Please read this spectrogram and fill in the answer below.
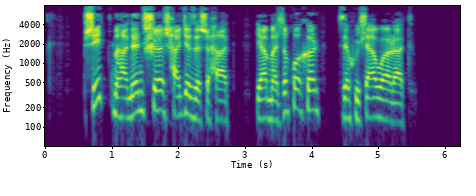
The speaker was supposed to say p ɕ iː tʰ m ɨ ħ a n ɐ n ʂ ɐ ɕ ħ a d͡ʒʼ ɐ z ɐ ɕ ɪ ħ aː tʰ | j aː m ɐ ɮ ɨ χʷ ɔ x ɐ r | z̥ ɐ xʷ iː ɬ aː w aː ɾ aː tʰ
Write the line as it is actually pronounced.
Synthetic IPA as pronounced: p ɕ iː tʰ m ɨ ħ a n ɐ n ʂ ɐ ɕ ħ a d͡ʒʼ ɐ z ɐ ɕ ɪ ħ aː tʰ | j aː m ɐ ɮ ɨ χʷ ɔ x ɐ r | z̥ ɐ xʷ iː ɬ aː w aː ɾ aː tʰ

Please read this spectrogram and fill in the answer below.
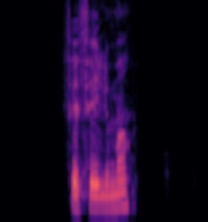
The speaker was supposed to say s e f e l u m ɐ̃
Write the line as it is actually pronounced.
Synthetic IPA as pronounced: f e f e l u m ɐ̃

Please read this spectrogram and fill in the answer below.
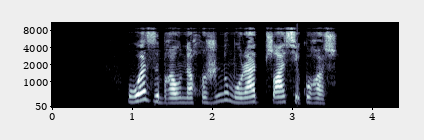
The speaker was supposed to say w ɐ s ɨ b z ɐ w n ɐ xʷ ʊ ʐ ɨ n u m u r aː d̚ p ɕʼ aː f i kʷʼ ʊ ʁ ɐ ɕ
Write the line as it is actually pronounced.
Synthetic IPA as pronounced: w ɐ z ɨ b ʁ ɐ w n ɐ χʷ ʊ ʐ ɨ n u m u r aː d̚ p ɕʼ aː s i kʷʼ ʊ ʁ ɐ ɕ

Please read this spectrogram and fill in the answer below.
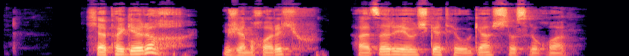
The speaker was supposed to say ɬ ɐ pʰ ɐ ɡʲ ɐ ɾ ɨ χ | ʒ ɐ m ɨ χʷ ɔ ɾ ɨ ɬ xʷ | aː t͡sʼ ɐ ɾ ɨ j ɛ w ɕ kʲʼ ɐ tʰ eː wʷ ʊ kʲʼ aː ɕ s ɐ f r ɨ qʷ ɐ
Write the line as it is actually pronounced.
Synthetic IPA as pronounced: ɬ ɐ pʰ ɐ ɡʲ ɐ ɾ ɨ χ | ʒ ɐ m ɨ χʷ ɔ ɾ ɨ ɬ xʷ | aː t͡sʼ ɐ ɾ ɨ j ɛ w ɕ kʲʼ ɐ tʰ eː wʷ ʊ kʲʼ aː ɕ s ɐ s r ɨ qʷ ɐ

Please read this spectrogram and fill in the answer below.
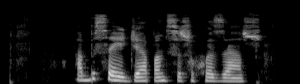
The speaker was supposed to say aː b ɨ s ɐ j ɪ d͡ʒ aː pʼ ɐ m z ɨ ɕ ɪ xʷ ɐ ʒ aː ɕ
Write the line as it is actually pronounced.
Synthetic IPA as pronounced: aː b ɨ s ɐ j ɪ d͡ʒ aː pʼ ɐ m s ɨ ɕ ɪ xʷ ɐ z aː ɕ

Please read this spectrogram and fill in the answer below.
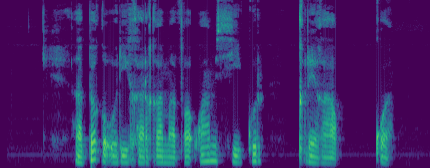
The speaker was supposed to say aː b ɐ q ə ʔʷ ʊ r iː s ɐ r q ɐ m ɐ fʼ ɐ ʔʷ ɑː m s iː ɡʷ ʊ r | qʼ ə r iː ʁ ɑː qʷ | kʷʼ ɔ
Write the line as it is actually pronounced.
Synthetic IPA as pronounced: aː b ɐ q ə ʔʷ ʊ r iː x ɐ r q ɐ m ɐ fʼ ɐ ʔʷ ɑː m s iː ɡʷ ʊ r | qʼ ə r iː ʁ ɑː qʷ | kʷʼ ɔ

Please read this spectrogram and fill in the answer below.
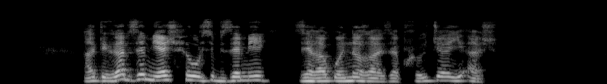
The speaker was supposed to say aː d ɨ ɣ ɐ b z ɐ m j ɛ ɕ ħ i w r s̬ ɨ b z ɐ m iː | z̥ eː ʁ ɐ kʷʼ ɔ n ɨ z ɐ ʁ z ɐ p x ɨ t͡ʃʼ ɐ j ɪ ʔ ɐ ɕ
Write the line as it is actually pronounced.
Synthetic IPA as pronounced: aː d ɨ ɣ ɐ b z ɐ m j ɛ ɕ ħ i w r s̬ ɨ b z ɐ m iː | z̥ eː ʁ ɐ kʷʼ ɔ n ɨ ʁ ɐ z ɐ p x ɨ t͡ʃʼ ɐ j ɪ ʔ ɐ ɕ

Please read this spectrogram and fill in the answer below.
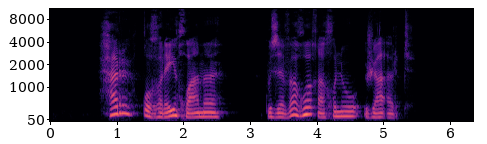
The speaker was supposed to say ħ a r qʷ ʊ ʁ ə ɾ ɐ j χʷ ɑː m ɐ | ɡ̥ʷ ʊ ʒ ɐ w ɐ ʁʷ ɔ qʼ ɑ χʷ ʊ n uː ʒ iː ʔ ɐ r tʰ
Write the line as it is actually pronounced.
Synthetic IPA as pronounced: ħ a r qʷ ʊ ʁ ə ɾ ɐ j χʷ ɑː m ɐ | ɡ̥ʷ ʊ z ɐ v ɐ ʁʷ ɔ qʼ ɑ χʷ ʊ n uː ʒ aː ʔ ɐ r tʰ

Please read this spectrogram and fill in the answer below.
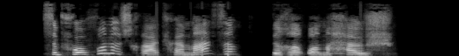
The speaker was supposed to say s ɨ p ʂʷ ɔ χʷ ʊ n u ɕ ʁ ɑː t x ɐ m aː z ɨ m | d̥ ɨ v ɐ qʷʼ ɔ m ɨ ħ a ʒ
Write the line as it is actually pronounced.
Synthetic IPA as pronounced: s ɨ p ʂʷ ɔ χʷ ʊ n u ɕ ʁ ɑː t x ɐ m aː z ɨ m | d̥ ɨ ʁ ɐ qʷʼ ɔ m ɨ ħ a ʒ

